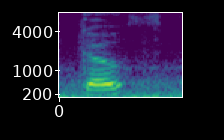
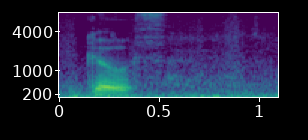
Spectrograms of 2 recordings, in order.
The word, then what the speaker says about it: Goethe: pronounce the state forest it's goth g o e t h e goth and in reading about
